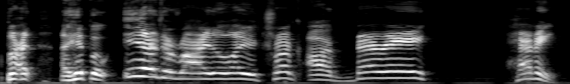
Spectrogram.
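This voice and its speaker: Big slow elephant voice from a guy reading aloud, drawn out words, bright tone. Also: sits high, sing-song, voice pushed up, heavily acted. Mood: storytelling. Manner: slow, drawn-out, loud and emphatic. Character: worried big elephant, storybook best friend. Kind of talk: read-aloud children's picture book.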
